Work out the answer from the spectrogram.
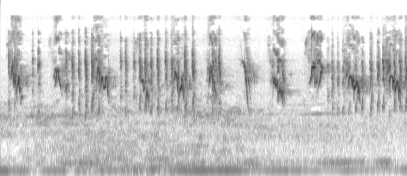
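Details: Common grackles at a backyard walnut feeding spot give short, sharp chirping notes, roughly two a second, loud and uneven, over a steady low mechanical hum.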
